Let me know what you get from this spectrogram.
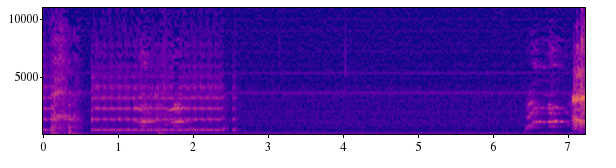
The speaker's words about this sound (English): Okay, can you please let the dogs out? They are currently barking and interrupting the podcast.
